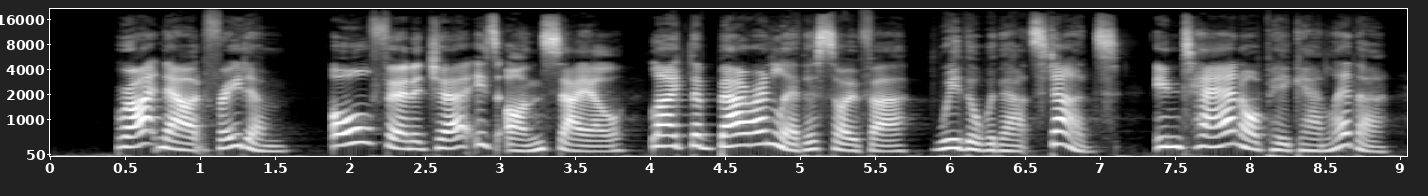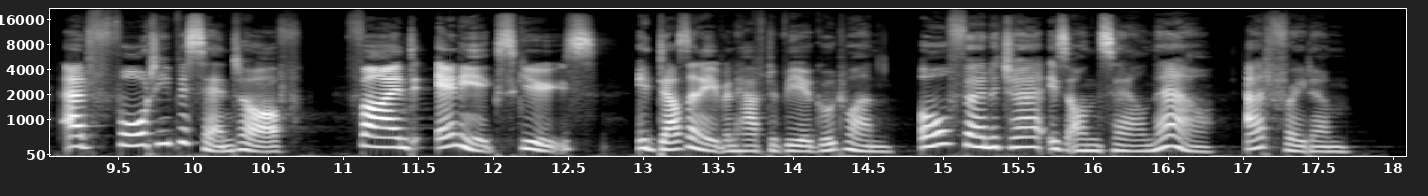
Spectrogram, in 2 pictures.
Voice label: Hard Sell

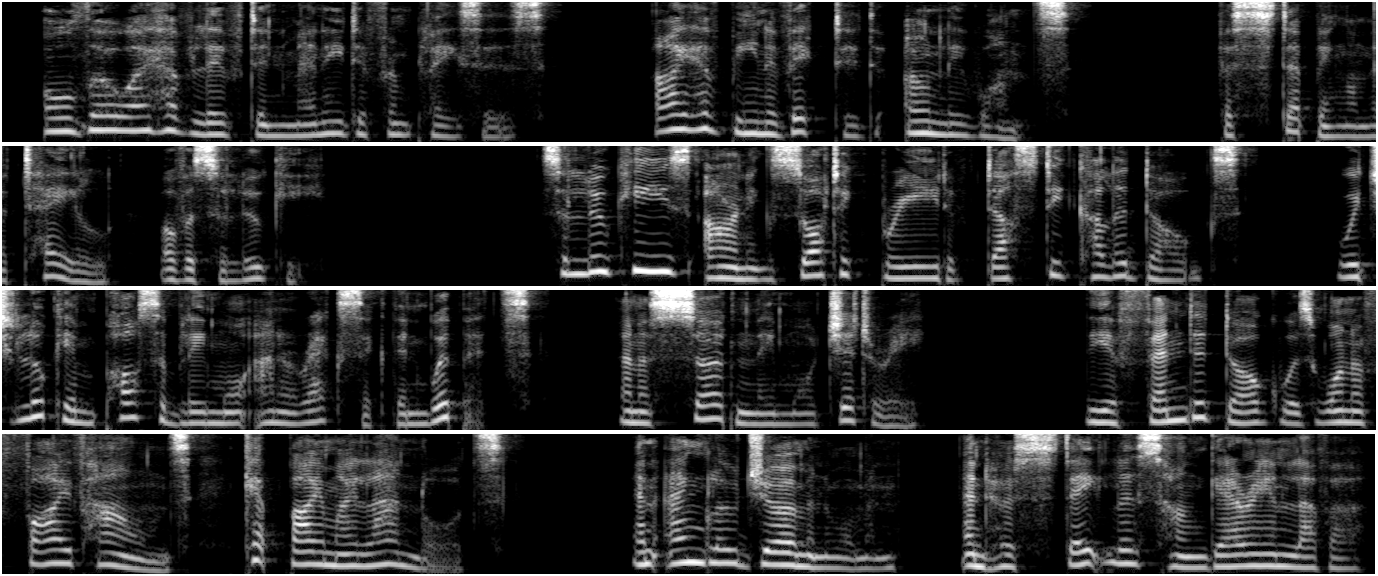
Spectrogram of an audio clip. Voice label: British Narration

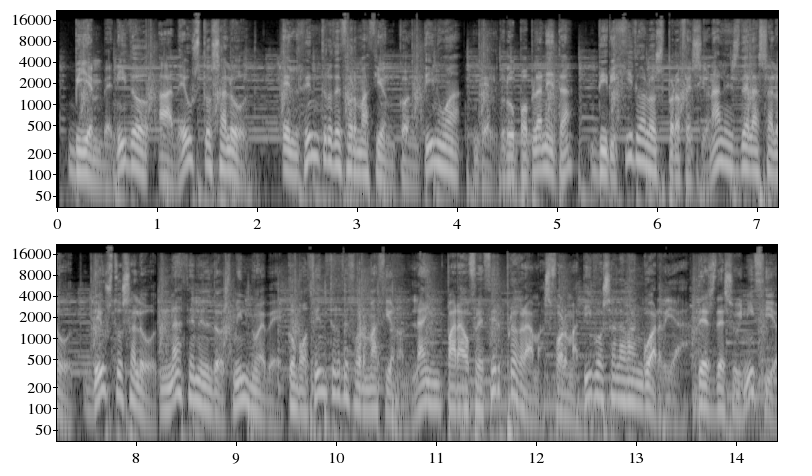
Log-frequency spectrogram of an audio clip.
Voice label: PRESENTATION

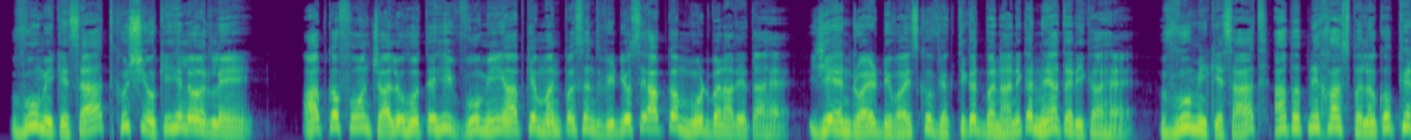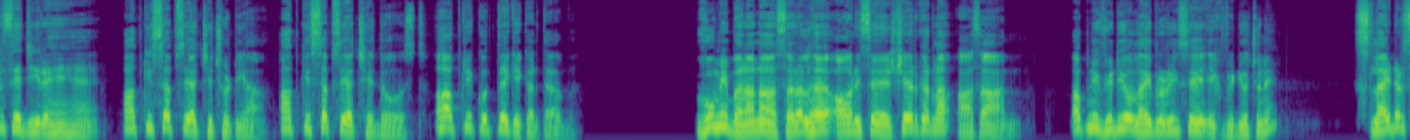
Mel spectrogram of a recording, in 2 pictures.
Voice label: Explainer Hindi

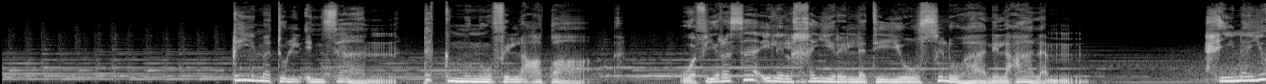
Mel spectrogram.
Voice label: inspirational Standard Arabic with music

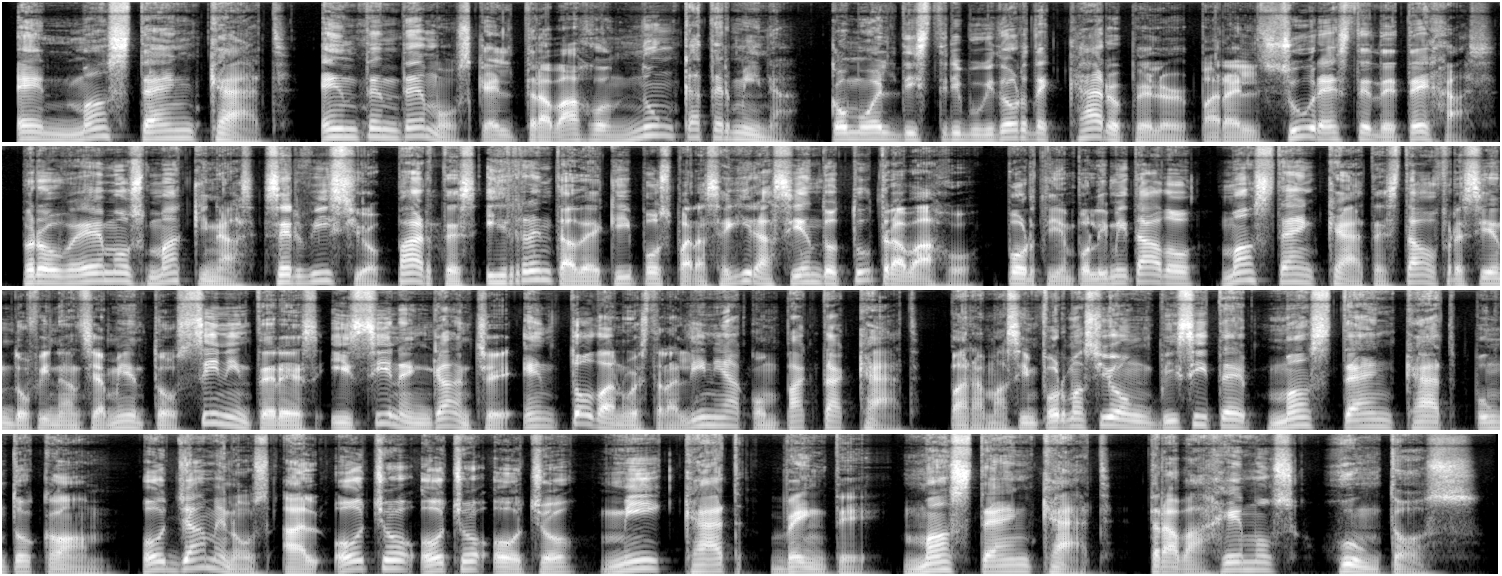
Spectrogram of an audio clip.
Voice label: Spanish; MUSTANG Caterpillar

